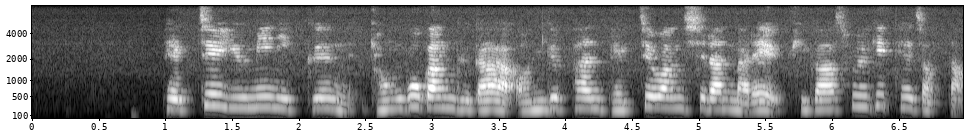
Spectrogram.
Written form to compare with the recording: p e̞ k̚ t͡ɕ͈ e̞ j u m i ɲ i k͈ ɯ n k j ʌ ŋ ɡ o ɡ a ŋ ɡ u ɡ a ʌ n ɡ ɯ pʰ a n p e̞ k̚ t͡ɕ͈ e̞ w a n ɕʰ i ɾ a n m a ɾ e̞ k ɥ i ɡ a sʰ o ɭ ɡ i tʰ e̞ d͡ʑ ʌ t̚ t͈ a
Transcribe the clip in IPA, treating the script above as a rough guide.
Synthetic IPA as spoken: p e̞ k̚ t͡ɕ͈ e̞ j u m i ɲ i k͈ ɯ n k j ʌ ŋ ɡ o ɡ a ŋ ɡ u ɡ a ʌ n ɡ ɯ pʰ a n p e̞ k̚ t͡ɕ͈ e̞ w a ŋ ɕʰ i ɾ a n m a ɾ e̞ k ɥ i ɡ a sʰ o ɭ ɡ i tʰ e̞ d͡ʑ ʌ t̚ t͈ a

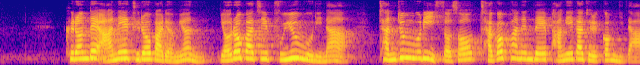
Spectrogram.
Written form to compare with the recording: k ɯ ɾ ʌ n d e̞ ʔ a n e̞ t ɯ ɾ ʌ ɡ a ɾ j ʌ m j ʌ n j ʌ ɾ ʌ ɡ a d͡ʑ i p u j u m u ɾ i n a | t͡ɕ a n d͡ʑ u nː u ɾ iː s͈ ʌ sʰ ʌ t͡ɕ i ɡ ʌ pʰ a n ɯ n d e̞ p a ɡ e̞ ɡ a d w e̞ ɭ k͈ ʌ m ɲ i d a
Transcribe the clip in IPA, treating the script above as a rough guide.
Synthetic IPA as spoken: k ɯ ɾ ʌ n d e̞ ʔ a n e̞ t ɯ ɾ ʌ ɡ a ɾ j ʌ m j ʌ n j ʌ ɾ ʌ ɡ a d͡ʑ i p u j u m u ɾ i n a | t͡ɕ a n d͡ʑ u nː u ɾ iː s͈ ʌ sʰ ʌ t͡ɕ a ɡ ʌ pʰ a n ɯ n d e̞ p a ŋ e̞ ɡ a d w e̞ ɭ k͈ ʌ m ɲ i d a

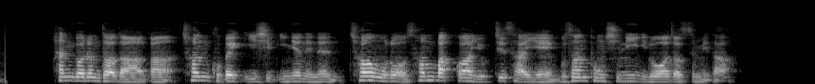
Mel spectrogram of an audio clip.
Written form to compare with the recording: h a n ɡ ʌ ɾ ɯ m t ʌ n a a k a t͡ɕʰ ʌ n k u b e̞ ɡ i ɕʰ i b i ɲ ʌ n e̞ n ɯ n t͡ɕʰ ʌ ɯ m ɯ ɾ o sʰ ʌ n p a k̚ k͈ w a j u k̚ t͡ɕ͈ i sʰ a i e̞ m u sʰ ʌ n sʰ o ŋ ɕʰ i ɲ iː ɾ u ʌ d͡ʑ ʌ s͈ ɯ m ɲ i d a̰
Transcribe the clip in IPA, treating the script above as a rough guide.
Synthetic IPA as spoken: h a n ɡ ʌ ɾ ɯ m t ʌ n a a ɡ a t͡ɕʰ ʌ n k u b e̞ ɡ i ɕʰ i b i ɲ ʌ n e̞ n ɯ n t͡ɕʰ ʌ ɯ m ɯ ɾ o sʰ ʌ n b a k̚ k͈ w a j u k̚ t͡ɕ͈ i sʰ a i e̞ m u sʰ ʌ n tʰ o ŋ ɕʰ i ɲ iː ɾ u ʌ d͡ʑ ʌ s͈ ɯ m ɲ i d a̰

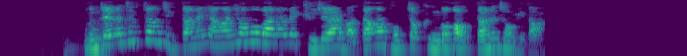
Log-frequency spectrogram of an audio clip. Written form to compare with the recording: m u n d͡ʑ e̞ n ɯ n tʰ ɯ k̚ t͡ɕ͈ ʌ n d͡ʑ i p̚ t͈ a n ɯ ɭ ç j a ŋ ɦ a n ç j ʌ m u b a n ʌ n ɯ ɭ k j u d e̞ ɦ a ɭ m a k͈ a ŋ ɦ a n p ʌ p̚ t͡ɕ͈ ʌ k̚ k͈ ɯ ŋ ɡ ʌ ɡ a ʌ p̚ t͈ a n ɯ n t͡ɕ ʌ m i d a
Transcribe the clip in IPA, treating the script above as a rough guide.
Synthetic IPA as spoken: m u n d͡ʑ e̞ n ɯ n tʰ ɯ k̚ t͡ɕ͈ ʌ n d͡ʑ i k̚ t͈ a n ɯ ɭ ç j a ŋ ɦ a n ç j ʌ m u b a n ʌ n ɯ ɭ k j u d͡ʑ e̞ ɦ a ɭ m a t͈ a ŋ ɦ a n p ʌ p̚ t͡ɕ͈ ʌ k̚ k͈ ɯ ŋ ɡ ʌ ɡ a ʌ p̚ t͈ a n ɯ n t͡ɕ ʌ m i d a

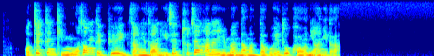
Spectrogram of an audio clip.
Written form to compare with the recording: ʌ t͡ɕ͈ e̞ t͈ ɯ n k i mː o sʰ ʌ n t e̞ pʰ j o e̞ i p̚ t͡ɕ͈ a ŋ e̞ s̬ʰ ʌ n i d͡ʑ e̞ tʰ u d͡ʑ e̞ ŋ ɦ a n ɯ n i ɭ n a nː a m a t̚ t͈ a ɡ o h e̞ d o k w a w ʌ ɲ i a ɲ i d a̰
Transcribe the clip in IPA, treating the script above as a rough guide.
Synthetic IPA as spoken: ʌ t͡ɕ͈ e̞ t͈ ɯ n k i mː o sʰ ʌ ŋ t e̞ pʰ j o e̞ i p̚ t͡ɕ͈ a ŋ e̞ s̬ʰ ʌ n i d͡ʑ e̞ tʰ u d͡ʑ e̞ ŋ ɦ a n ɯ n i ɭ m a nː a m a t̚ t͈ a ɡ o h e̞ d o k w a w ʌ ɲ i a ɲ i d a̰

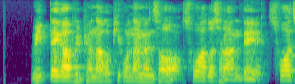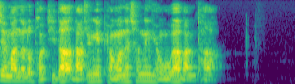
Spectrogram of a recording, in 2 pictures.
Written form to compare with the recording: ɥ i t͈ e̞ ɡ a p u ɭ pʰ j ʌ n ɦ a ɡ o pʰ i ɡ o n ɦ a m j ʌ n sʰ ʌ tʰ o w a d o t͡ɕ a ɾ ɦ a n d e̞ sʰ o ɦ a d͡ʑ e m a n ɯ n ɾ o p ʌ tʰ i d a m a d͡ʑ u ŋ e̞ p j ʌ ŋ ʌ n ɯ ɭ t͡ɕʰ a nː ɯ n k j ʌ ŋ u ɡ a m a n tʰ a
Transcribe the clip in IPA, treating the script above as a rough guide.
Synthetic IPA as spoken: ɥ i t͈ e̞ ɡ a p u ɭ pʰ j ʌ n ɦ a ɡ o pʰ i ɡ o n ɦ a m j ʌ n sʰ ʌ sʰ o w a d o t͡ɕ a ɾ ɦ a n d e̞ sʰ o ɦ a d͡ʑ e m a n ɯ ɾ o p ʌ tʰ i d a n a d͡ʑ u ŋ e̞ p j ʌ ŋ ʌ n ɯ ɭ t͡ɕʰ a nː ɯ n k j ʌ ŋ u ɡ a m a n tʰ a

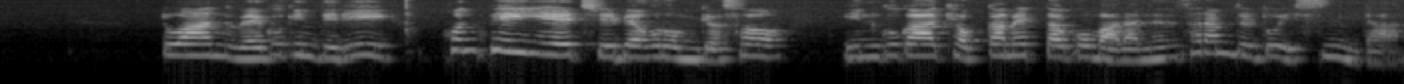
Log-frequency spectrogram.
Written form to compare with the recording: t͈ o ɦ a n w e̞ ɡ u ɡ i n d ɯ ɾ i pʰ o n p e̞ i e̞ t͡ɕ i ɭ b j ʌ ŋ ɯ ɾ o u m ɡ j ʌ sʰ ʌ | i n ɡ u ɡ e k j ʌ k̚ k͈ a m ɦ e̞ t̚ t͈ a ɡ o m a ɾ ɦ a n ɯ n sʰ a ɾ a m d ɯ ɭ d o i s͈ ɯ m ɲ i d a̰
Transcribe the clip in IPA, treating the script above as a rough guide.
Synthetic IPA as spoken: t͈ o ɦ a n w e̞ ɡ u ɡ i n d ɯ ɾ i pʰ o n pʰ e̞ i e̞ t͡ɕ i ɭ b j ʌ ŋ ɯ ɾ o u m ɡ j ʌ sʰ ʌ | i n ɡ u ɡ a k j ʌ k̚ k͈ a m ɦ e̞ t̚ t͈ a ɡ o m a ɾ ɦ a n ɯ n sʰ a ɾ a m d ɯ ɭ d o i s͈ ɯ m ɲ i d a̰

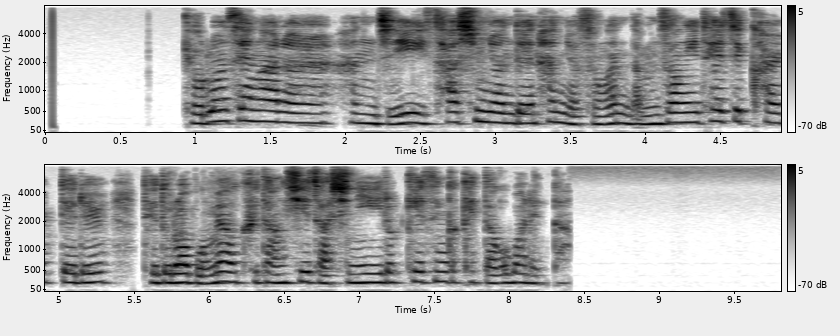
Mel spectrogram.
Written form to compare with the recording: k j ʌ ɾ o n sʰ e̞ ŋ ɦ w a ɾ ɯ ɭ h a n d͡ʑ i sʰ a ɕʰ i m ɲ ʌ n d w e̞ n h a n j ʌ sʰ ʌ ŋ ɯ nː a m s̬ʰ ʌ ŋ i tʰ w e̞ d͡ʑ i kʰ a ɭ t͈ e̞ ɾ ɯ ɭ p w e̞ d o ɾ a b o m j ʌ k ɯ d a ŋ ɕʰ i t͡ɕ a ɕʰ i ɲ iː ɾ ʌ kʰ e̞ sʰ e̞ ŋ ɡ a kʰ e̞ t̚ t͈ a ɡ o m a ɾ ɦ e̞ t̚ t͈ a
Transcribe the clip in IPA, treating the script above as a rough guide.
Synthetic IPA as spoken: k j ʌ ɾ o n sʰ e̞ ŋ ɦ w a ɾ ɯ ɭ h a n d͡ʑ i sʰ a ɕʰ i m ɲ ʌ n d w e̞ n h a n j ʌ sʰ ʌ ŋ ɯ nː a m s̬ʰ ʌ ŋ i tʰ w e̞ d͡ʑ i kʰ a ɭ t͈ e̞ ɾ ɯ ɭ t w e̞ d o ɾ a b o m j ʌ k ɯ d a ŋ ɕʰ i t͡ɕ a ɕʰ i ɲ iː ɾ ʌ kʰ e̞ sʰ e̞ ŋ ɡ a kʰ e̞ t̚ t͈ a ɡ o m a ɾ ɦ e̞ t̚ t͈ a

